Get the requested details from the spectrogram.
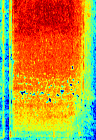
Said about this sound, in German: Okay, Moment, dann gehe ich mal ins Bad. Hier sind wir, hier ist der Wasserhahn.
